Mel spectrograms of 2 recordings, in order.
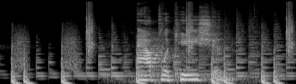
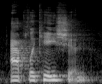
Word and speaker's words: application: Then it's a schwa. Ap-luh-KEI: primary stress and another schwa, a reduced vowel. Shin shin. Ap-luh-KEI-sh'n. Application, App.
